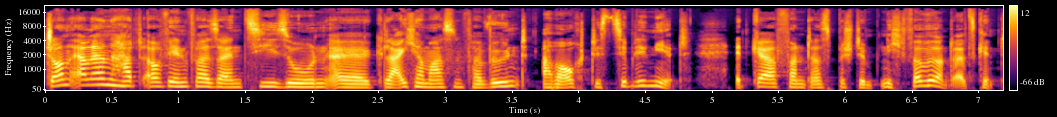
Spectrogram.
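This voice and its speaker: This woman has an ordinary speaking voice, fairly low in pitch with ordinary pitch variation, talking at a moderate pace with very even loudness in a dry, close sound with no echo, on a very clean recording with a silent background. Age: 30s. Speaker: true crime podcast host. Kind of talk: casual storytelling chat.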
